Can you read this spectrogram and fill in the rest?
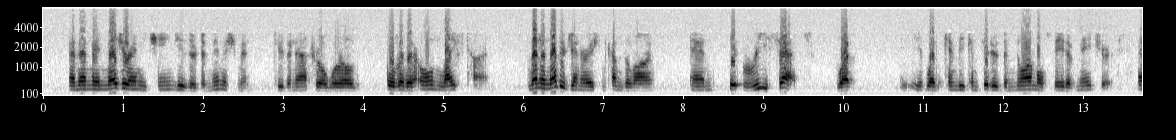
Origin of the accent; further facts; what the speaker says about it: Kamloops, British Columbia, Canada; I grew up on the outskirts of Kamloops in the interior of BC.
